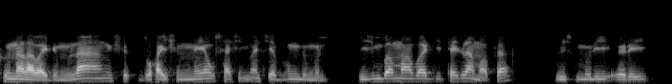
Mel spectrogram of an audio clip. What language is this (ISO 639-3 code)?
brx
